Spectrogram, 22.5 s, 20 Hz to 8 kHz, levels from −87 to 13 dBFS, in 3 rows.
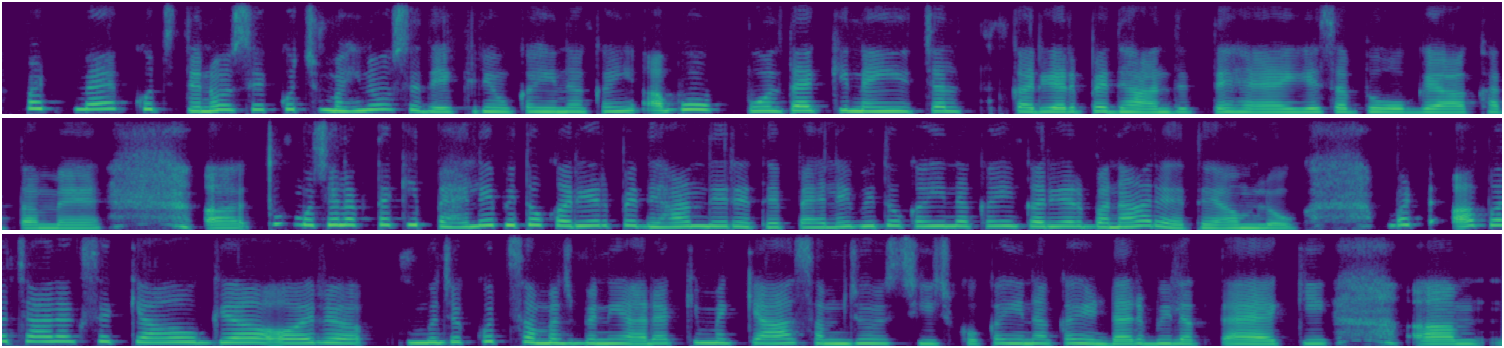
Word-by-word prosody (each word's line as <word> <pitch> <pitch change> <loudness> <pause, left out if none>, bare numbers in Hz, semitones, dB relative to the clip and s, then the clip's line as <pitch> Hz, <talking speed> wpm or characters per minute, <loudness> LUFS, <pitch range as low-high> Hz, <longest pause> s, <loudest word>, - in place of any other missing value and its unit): But 450 - +4 0.2
मैं 400 +2 +3
कुछ 400 -1 -2
दिनों 295 +4 +5
से 360 +2 -3
कुछ 380 +1 -5
महीनों 315 +4 +4
से 340 -3 -3
देख 245 -2 -1
रही 260 - 0
हूँ 240 -1 0
कहीं 245 -1 0
न 245 0 0
कहीं 280 +3 0
अब 315 - +2
वो 365 -1 +5 0.2
बोलता 295 +1 +3
है 305 - +6
कि 315 - +1
नहीं 285 0 +6
चल, 280 -1 +1 0.3
करियर 250 -1 +2
पे 270 - +3
ध्यान 220 -2 +1
देते 225 0 -6
हैं 220 -1 -1
ये 225 +2 +1
सब 235 -2 -3
हो 225 -2 +2
गया 215 0 0
ख़त्म 220 -1 -3
है। 205 +1 -4 0.5
अ, 230 +2 +1 0.2
तो - - -3
मुझे 415 0 +2
लगता 420 +1 +1
है - - -5
कि 425 - +4
पहले 315 +5 +2
भी 400 - +6
तो 415 - +4
करियर 355 +1 +2
पे 365 - 0
ध्यान 310 +1 +2
दे 325 - +3
रहे 310 -2 -1
थे 275 - 0
पहले 275 +3 -2
भी 330 +1 0
तो 360 0 -2
कहीं 335 0 +1
न 335 0 +2
कहीं 335 0 0
करियर 320 -1 +1
बना 300 +4 +3
रहते 240 -8 -2
हैं 215 - -1
हम 220 -1 0
लोग - - -4 0.4
बट 425 +2 -3
अब 375 - +2
अचानक 375 -1 0
से 375 -1 -2
क्या 330 -2 -1
हो 330 +1 +2
गया 315 0 +4
और 280 0 +2 0.2
मुझे 310 +2 +3
कुछ 375 +3 -5
समझ 290 -4 +3
में 270 0 -1
नहीं 260 +1 +2
आ 235 - -1
रहा 260 +2 -1
कि 300 - -5
मैं 295 -1 +2
क्या 270 0 +2
समझूँ 265 -1 0
इस 260 0 -6
चीज़ 240 -1 -6
को 240 - -6
कहीं 270 +1 -2
न 260 0 0
कहीं 270 -2 +1
डर 245 +2 0
भी 250 +2 -1
लगता 245 -1 -3
है 230 -1 +3
कि 245 0 -5 0.4
अम, 235 0 +1
285 Hz, 240 wpm, -22 LUFS, 245-335 Hz, 0.5 s, है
